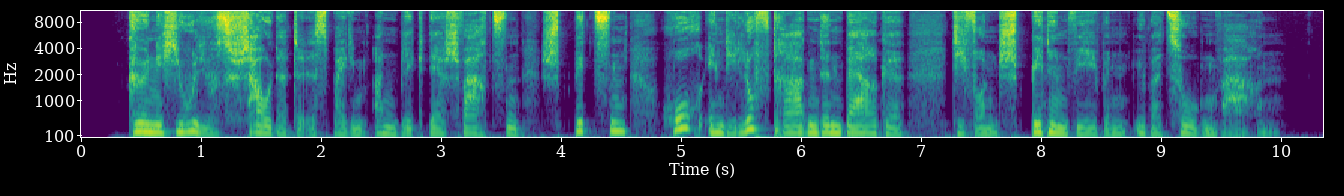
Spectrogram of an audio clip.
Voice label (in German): erzaehler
